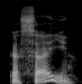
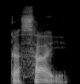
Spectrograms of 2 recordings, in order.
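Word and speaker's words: 火災: Kasai. Kasai. Le sa est un peu plus fort. Pourquoi? Là, avec cet exemple concret, Kasai, ça veut dire incendie.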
